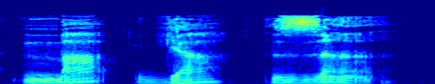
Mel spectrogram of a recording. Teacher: Then you get the sound Z, alright? And then the ending here is IN, so it's nasal, goes in your nose, and it's un.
